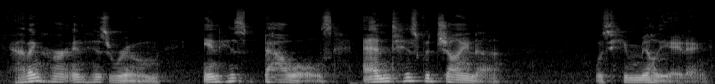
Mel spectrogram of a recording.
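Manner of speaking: plain reading voice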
